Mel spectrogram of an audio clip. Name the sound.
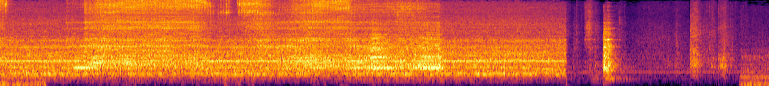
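wood lathe turning a segmented wooden egg with a carbide pointed tool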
